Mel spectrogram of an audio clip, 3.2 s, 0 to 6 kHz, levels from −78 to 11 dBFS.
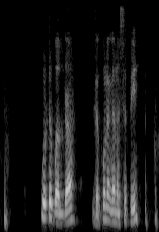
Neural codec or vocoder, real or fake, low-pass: codec, 16 kHz, 1 kbps, FunCodec, trained on LibriTTS, 50 frames a second; fake; 5.4 kHz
